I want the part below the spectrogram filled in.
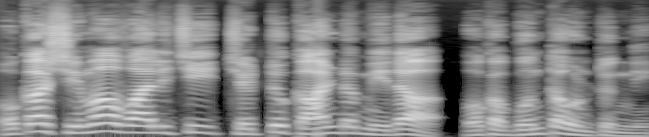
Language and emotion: Telugu, neutral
